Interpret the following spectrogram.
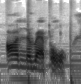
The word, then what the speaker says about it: honorable: the same pronunciation rules that initial H sound is omitted and we say honorable it's an initial vowel sound so we say an honorable man and as a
